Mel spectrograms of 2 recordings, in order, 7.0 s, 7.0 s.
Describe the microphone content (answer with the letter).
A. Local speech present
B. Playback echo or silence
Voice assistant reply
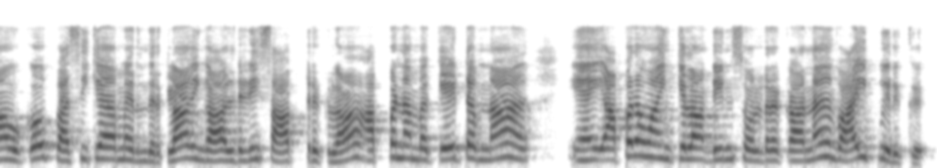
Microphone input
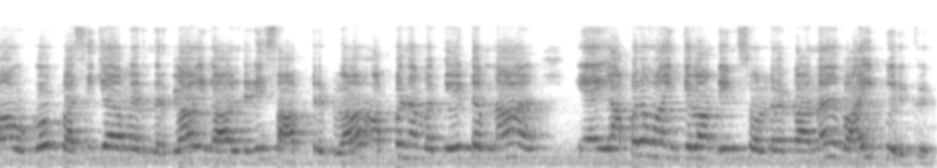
B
